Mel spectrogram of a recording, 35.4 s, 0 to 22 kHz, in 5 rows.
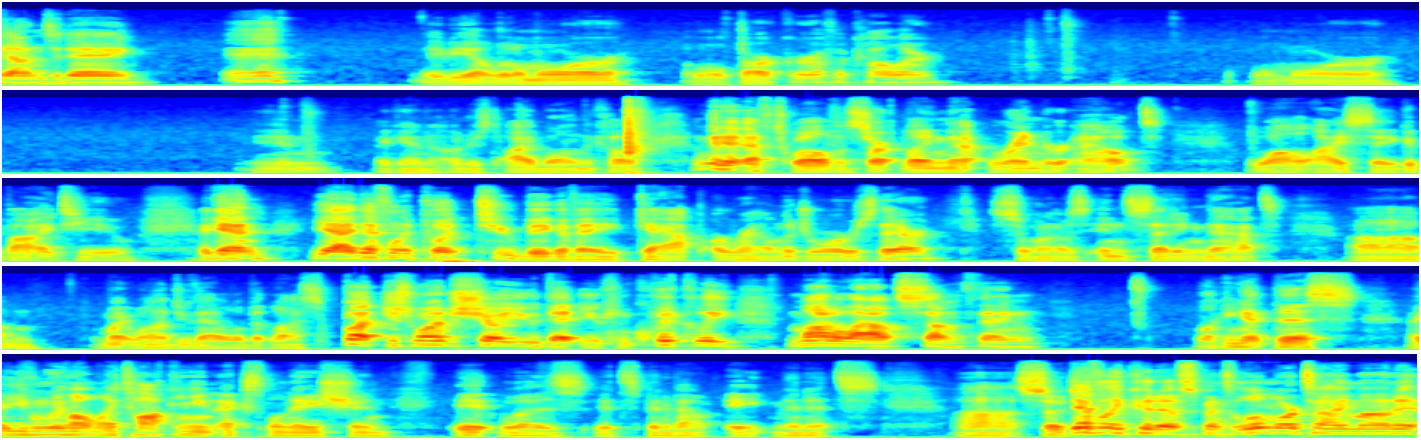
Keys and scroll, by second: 10.2 F12.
